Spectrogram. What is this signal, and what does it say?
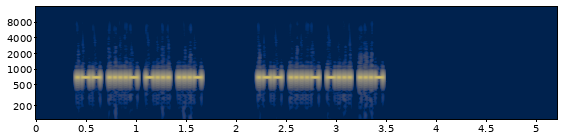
Morse code, heard as a keyed tone, about 46 wpm, 700 Hz. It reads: W4BV W4BV
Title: USA Call Signs - 4 Characters - Repeated 2x - 45wpm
